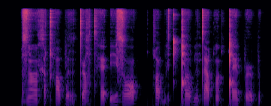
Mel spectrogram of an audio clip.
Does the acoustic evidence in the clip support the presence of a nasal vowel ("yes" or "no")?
yes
